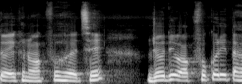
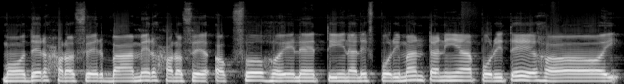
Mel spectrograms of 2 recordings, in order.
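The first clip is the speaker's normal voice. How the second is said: ordinary delivery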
